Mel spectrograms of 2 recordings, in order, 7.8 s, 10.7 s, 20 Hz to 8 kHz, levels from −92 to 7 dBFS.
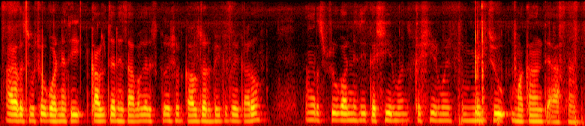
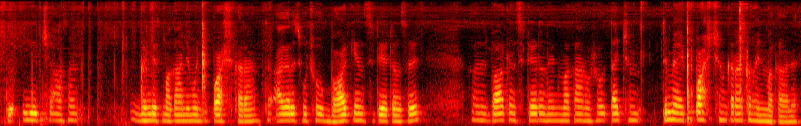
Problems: constant background noise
